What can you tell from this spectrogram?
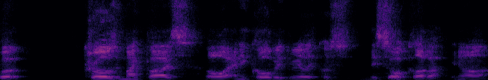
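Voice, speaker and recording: With a Yorkshire accent, a man speaks at a moderate pace. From northern England, Sheffield, South Yorkshire. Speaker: pest control shooter, channel host. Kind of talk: live stream chat reading comments. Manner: casual, conversational.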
